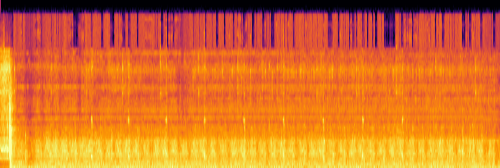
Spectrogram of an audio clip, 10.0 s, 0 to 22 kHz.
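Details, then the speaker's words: 1973 Freightliner cabover with Detroit 8V71 after blower reinstall, fuel previously drained: steady even churning beat for about ten seconds without catching; it is getting some fuel, amount uncertain. "Remember, we drained all the fuel out of it, so... It's getting some fuel, I don't know how much."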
